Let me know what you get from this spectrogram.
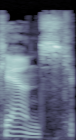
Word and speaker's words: Cairns: Cans.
